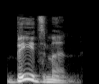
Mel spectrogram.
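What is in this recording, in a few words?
"beadsman", English, British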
